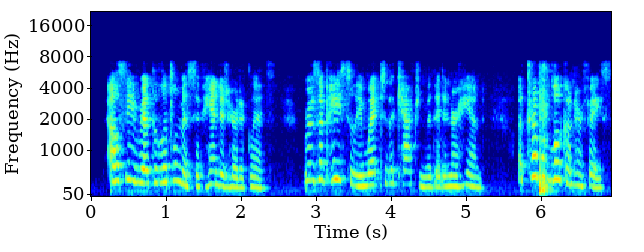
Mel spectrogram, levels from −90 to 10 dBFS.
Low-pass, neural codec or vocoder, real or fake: 7.2 kHz; vocoder, 22.05 kHz, 80 mel bands, WaveNeXt; fake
